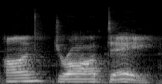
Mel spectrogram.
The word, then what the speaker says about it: Andrade: And I was like, I don't know how to pronounce that. And she spelled it out for me. Thank you. Andrade.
